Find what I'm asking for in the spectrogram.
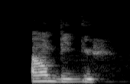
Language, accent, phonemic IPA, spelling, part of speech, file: French, Canada, /ɑ̃.bi.ɡy/, ambigus, adjective / noun, LL-Q150 (fra)-ambigus.wav
- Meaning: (adjective) masculine plural of ambigu; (noun) plural of ambigu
